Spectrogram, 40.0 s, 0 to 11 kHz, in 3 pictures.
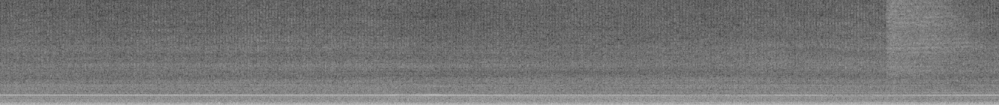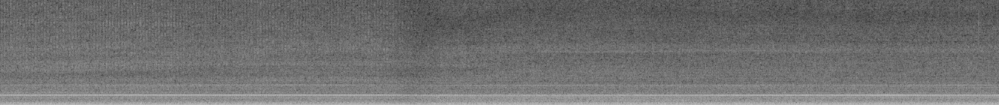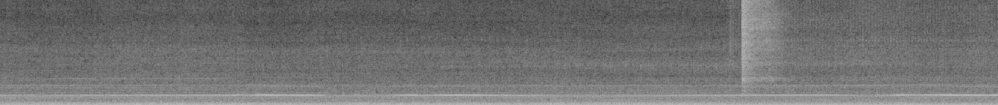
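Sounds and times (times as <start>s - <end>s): concrete pump engine drone: 0.0s - 39.9s
brief hiss: 36.4s - 37.3s.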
